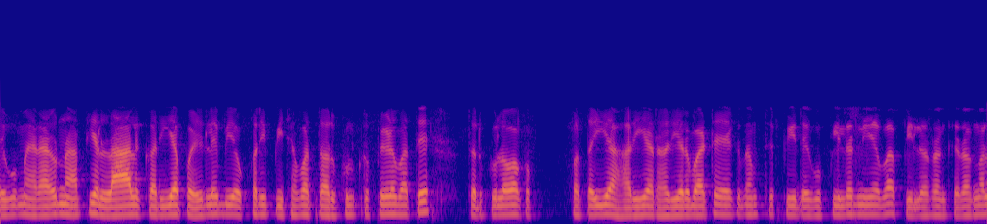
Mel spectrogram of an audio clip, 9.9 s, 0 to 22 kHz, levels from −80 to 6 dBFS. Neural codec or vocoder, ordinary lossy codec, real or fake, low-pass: none; none; real; 3.6 kHz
